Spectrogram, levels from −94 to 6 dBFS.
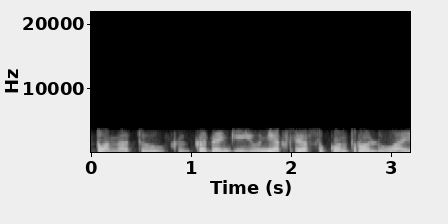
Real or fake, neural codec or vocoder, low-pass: real; none; 3.6 kHz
